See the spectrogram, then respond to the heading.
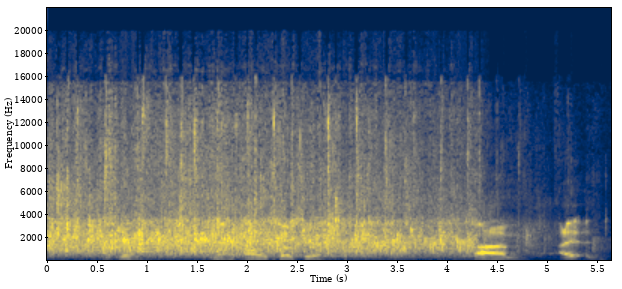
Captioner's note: applause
